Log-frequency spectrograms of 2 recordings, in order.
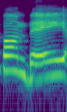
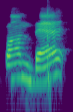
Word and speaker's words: Bombette: running I know um is not Bombay I know said it wrong this is what it's type dumb about is bombette it's it's like it's French so yeah it's a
